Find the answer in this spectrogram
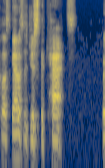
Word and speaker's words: Los Gatos: Everybody in LA doesn't understand that Los Gatos is Los Gatos.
